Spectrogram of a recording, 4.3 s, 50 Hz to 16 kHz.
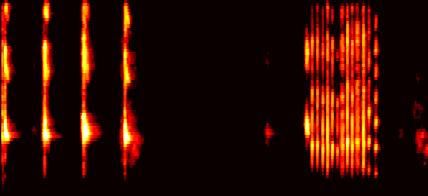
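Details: A green Fischer's lovebird singing: four sharp, high chirps about every 0.4 seconds, a pause, then a quick burst of rapid ticking twitters.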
